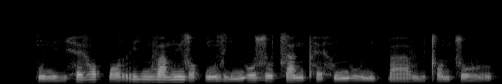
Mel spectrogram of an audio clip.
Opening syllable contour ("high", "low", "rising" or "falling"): low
